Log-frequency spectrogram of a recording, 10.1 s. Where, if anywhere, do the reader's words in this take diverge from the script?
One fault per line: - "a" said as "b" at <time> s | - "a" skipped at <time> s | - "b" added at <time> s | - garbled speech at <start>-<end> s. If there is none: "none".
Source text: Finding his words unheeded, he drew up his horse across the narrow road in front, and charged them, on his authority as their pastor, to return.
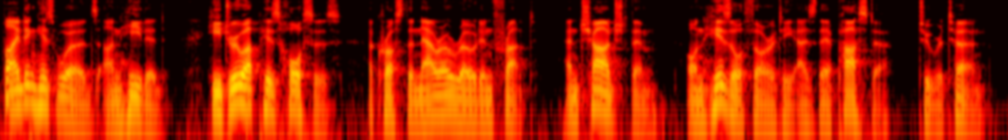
- "horse" said as "horses" at 2.8 s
